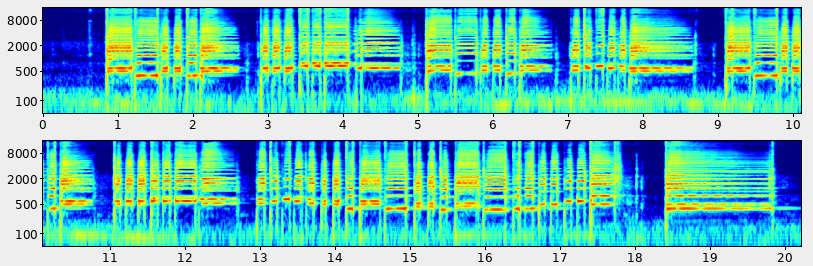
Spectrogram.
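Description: Hohner Panther three-row diatonic button accordion in G playing a quick melodic run on the treble buttons, phrase after phrase with short breaks, ending on one held note.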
